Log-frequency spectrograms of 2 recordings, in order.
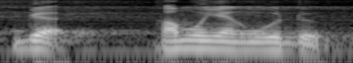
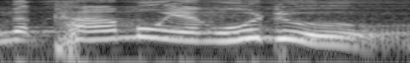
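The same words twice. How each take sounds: First: Low, soft, quick comeback; restrained retort. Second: High, escalating mock-angry comeback; heated retort. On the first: Retold or imitated. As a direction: refuse under your breath, fast. Retold quarrel, first quiet retort. (bantahan pelan dan cepat) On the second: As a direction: fire it back as the spat peaks. Retold quarrel escalating to loud retort. (bantahan sengit bernada tinggi)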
